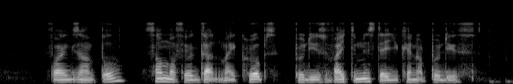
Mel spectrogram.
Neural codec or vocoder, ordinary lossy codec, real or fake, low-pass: vocoder, 22.05 kHz, 80 mel bands, WaveNeXt; none; fake; 7.2 kHz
